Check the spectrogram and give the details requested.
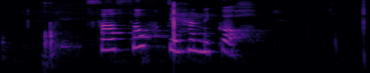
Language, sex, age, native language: Icelandic, male, 8, Icelandic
